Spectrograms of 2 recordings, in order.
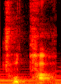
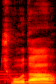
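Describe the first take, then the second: First: The middle consonant is a strong T sound. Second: The middle consonant is a soft D sound. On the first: The speaker calls it right. "makes the Digut sounds more like a T with a T sound, but more stronger" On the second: The speaker calls it wrong. "You might pronounce this as choda, but that'd be completely wrong"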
